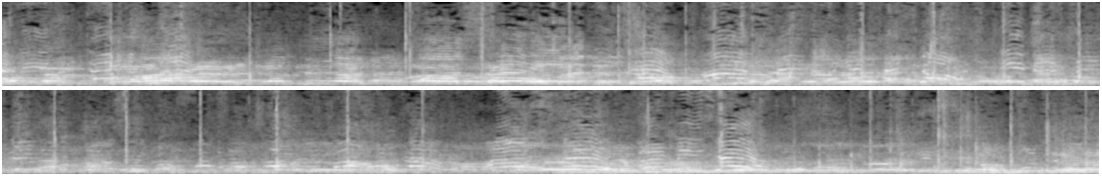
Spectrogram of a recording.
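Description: A crowd of men and women shout and chant loudly in a large echoing hall.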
